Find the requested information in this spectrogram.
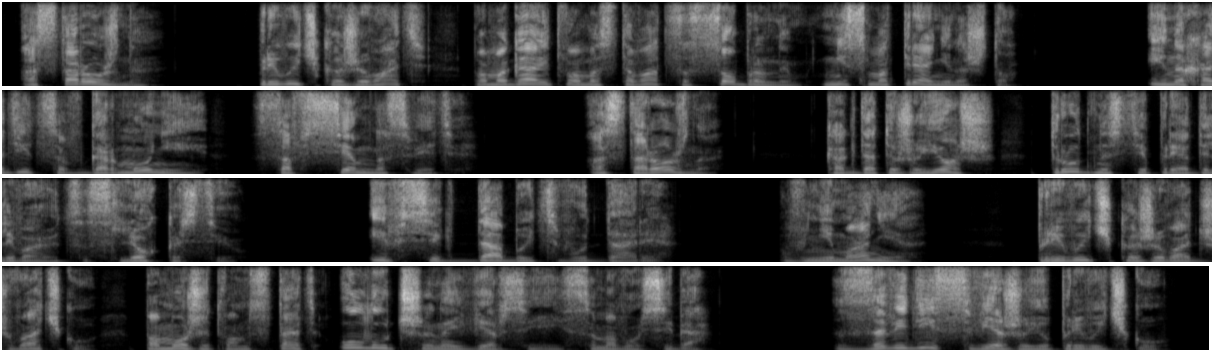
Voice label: male russian voice over talent upbeat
